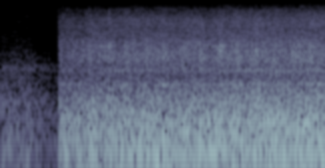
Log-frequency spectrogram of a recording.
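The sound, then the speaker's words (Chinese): Model trains run steadily along the tracks of a scale model layout, built by local model train enthusiasts, that recreates Chattanooga, Tennessee, as a railway hub. A continuous rolling rattle and whir starts abruptly and carries on without pause, with no voices. “他们用成比例的这个模型，精确地再现了作为铁路枢纽的查特鲁加，一列列精致的模型火车在其中持续的运转。”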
